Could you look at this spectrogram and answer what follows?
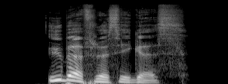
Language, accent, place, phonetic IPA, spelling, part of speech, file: German, Germany, Berlin, [ˈyːbɐˌflʏsɪɡəs], überflüssiges, adjective, De-überflüssiges.ogg
- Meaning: strong/mixed nominative/accusative neuter singular of überflüssig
